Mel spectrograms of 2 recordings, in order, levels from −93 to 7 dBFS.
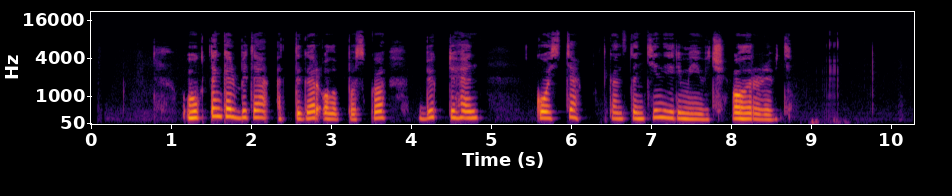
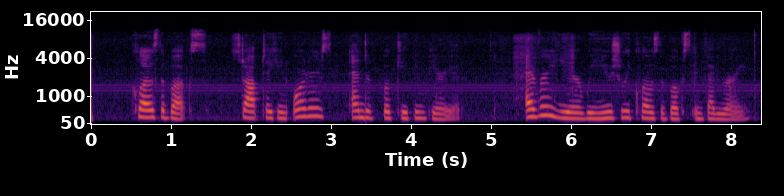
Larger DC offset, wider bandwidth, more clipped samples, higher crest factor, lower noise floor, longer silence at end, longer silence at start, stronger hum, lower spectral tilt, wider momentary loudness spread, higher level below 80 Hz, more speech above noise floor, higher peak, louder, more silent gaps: neither; second, 10 kHz vs 12 kHz; neither; about the same, 20 dB vs 20 dB; first, -72 dBFS vs -63 dBFS; first, 1.55 s vs 0.15 s; first, 1.2 s vs 0.55 s; neither; first, -6.5 dB/octave vs -5 dB/octave; about the same, 12 LU vs 14 LU; first, -70 dBFS vs under -90 dBFS; first, 51 dB vs 27 dB; first, -4 dBFS vs -18 dBFS; first, -23 LUFS vs -37 LUFS; neither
